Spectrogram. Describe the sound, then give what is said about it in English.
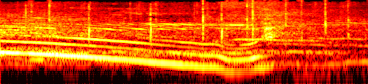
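A group of voices lets out one loud, drawn-out cheer that slides steadily downward in pitch over about two seconds, then eases off at the end. “And all of you too, maybe you can cheer us out.”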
